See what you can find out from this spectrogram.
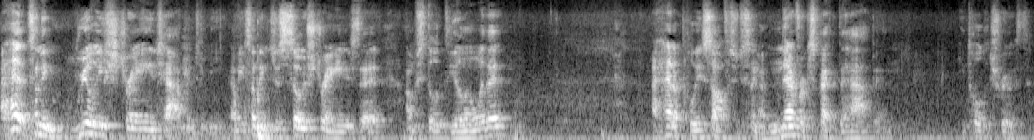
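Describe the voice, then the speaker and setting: A man's fairly high-pitched voice at a very fast pace, with long, frequent pauses, ordinary pitch variation and big swings in loudness, amid audible room echo and noticeable background noise. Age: 40s. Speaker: stand-up comedian and show producer. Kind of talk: stand-up; casual chat. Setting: stage with audience.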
